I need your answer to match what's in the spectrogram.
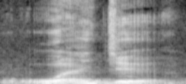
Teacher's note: Di bawah hidung, ujung lidah, makanya ra, bibir bertemu bibir, bana, masuk ke na di bawah hidung dia, nah, wa masuk ke ja, ja itu warna biru ya, biru itu artinya ketika mati kita pantulkan, huruf ja itu dipantulkan ke arah e dia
